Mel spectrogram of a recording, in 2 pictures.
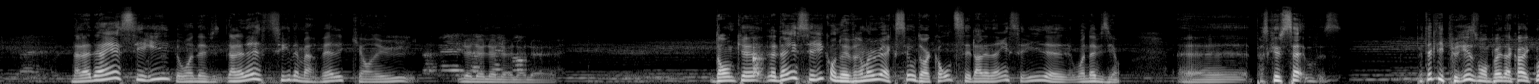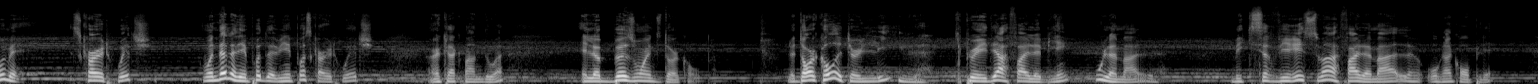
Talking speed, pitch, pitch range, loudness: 190 wpm, 155 Hz, 135-190 Hz, -20 LUFS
